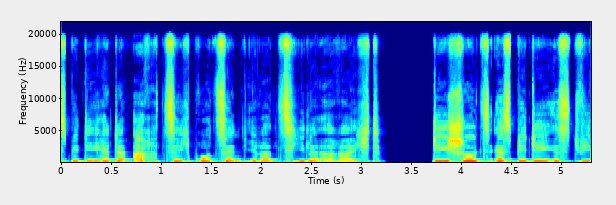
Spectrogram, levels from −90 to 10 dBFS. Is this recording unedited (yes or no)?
yes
